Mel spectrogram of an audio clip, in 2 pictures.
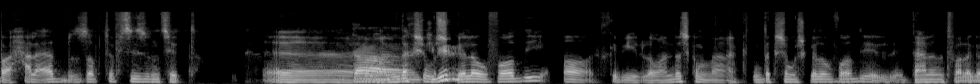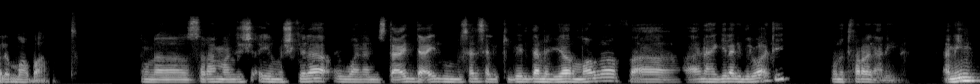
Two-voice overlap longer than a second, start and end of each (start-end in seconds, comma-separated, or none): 3.4-4.6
